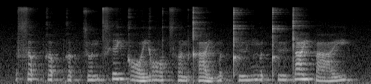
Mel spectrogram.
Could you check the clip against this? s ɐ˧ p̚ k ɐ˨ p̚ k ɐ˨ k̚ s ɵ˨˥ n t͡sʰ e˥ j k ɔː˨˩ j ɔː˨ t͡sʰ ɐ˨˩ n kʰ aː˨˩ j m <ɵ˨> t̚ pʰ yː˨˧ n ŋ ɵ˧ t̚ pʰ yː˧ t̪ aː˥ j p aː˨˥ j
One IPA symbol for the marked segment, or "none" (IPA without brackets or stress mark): ɵ˧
